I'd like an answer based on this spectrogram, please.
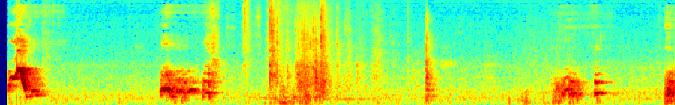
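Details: Shih Tzu puppy barking at the neighbourhood from a perch in a front room, guarding against strangers; short sharp barks in separate bursts with pauses, indoors, some rustling and thumps between.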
